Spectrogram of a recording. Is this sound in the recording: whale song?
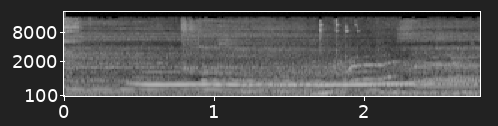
yes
